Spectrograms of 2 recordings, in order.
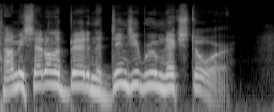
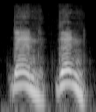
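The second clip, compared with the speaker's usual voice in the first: loud, faltering repetition; falter, lost for words and cross; baffled, frustrated stammer; angry and baffled; 3 semitones higher, 5 dB louder than usual. Acted. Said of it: "angry and baffled".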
